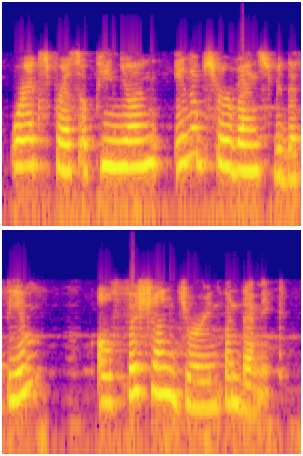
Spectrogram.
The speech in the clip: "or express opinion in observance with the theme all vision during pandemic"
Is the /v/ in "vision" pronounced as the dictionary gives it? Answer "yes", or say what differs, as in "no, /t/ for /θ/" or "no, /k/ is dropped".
no, /f/ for /v/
